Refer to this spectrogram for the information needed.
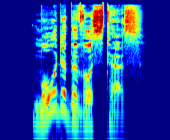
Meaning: strong/mixed nominative/accusative neuter singular of modebewusst
- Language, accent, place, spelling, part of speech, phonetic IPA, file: German, Germany, Berlin, modebewusstes, adjective, [ˈmoːdəbəˌvʊstəs], De-modebewusstes.ogg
